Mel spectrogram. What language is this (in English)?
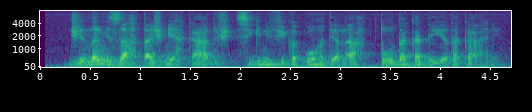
Portuguese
